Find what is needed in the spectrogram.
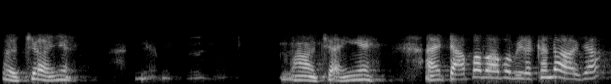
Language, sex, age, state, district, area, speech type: Sindhi, female, 60+, Maharashtra, Thane, urban, conversation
